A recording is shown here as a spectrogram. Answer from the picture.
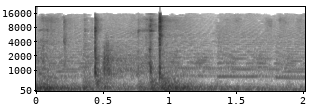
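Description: Background music, with a sharp knock at the start and two shorter clicks within the first second.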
